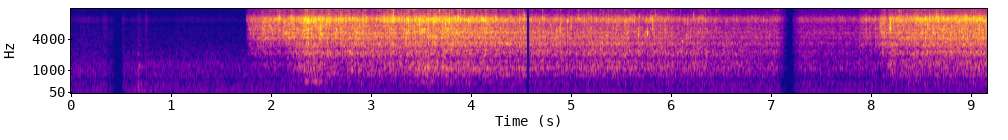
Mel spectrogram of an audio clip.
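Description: Cubed plantain (banana da terra) pieces frying in a pan of oil: a faint hiss at first, then a loud, steady sizzle from about two seconds in as the pieces go into the oil, broken by two brief silent drop-outs.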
